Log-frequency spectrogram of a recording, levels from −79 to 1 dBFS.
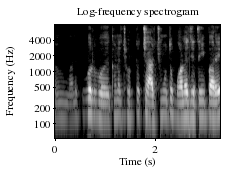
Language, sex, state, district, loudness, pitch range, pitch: Bengali, male, West Bengal, Kolkata, -18 LUFS, 130-145 Hz, 135 Hz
